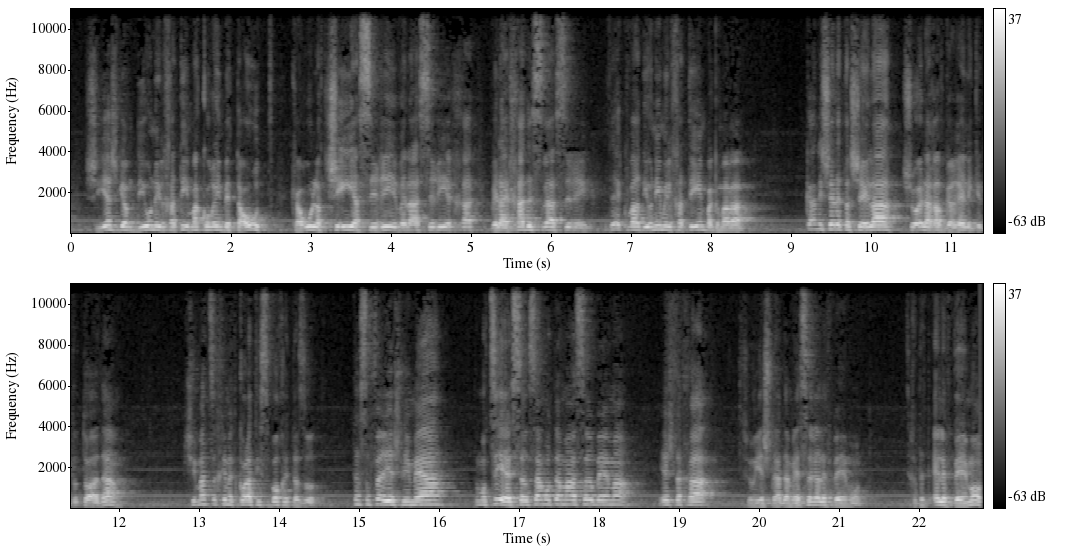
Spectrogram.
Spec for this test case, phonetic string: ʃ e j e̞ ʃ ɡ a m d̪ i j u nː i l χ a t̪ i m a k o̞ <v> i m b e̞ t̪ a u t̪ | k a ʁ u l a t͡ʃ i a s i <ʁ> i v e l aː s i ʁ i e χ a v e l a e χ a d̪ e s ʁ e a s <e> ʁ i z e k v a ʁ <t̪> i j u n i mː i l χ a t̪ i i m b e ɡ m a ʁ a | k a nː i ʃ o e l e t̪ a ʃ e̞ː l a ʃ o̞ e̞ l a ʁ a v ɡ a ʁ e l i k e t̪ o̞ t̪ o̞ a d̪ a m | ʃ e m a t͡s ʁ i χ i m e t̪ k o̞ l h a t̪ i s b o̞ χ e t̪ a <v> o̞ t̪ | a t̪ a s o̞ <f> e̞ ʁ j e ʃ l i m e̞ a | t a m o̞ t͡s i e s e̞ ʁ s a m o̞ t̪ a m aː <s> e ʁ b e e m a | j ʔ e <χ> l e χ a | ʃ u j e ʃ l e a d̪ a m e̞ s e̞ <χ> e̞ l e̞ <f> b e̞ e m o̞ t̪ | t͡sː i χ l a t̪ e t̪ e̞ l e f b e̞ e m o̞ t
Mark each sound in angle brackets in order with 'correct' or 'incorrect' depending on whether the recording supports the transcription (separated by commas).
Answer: incorrect, correct, incorrect, incorrect, incorrect, correct, correct, incorrect, incorrect, correct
